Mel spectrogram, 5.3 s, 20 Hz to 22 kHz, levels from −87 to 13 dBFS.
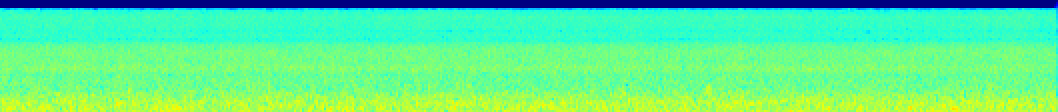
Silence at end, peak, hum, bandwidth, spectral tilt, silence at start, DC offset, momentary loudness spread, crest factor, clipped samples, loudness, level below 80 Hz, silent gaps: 0 s; -10 dBFS; none; 16 kHz; -3 dB/octave; 0 s; under 0.1%; 0 LU; 12 dB; under 0.1%; -20 LUFS; -34 dBFS; none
